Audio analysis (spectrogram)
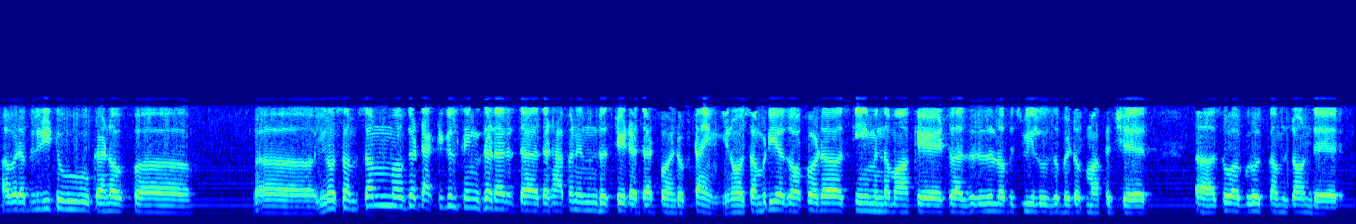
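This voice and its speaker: A man with an Indian accent answers as a company executive on an earnings call, explaining business in a halting, measured way. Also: fairly low pitch, level tone. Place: conference call. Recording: narrow phone line with faint noise and hum.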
